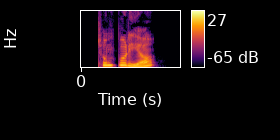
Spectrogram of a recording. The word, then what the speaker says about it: 총부리: 총뿌리요? 발음은 총뿌리이지만 철자 스펠링은 총부리이잖아요.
